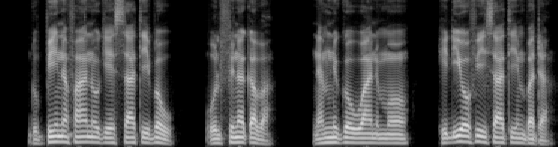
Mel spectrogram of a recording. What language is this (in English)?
Oromo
